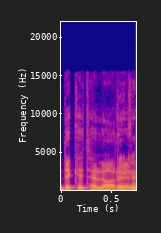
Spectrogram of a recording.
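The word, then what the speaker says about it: De Ketelaere: دکتلر اوکی شارل دکتلر نه سخته البته با یه تلفظی که دکتلاره دکتلار آره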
